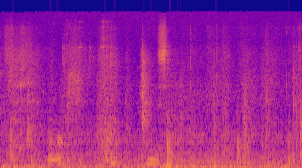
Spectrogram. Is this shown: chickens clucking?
no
